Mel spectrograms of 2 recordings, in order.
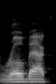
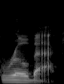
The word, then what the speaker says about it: Rhoback: If you guys haven't already, it's time to load up on that Roback for both you, yourself, significant others, your buddies, whoever it is.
